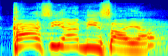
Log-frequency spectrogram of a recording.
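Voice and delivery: high, drawn-out acted wail; tearful pleading. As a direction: beg for mercy as if weeping. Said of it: "Daud menangis di hadapan Tuhan".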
